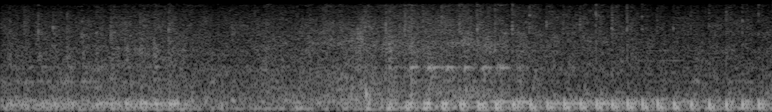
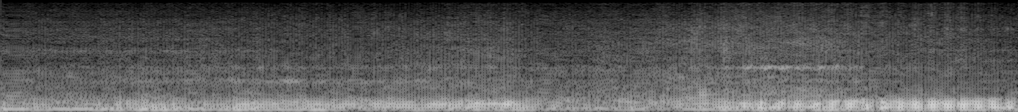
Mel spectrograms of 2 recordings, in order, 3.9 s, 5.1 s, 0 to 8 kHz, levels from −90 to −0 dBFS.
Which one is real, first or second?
first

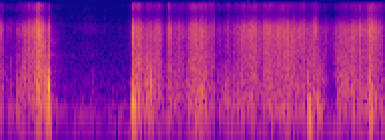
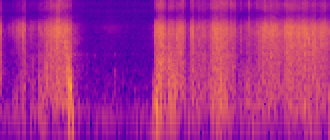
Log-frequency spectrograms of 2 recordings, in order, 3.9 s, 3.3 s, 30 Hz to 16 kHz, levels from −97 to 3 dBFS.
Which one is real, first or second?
first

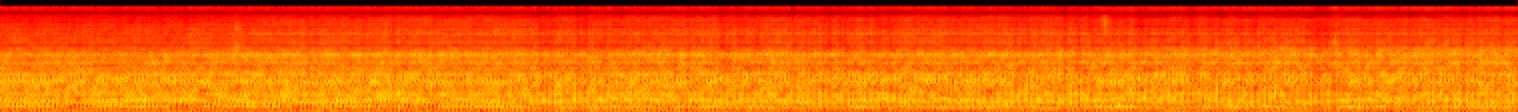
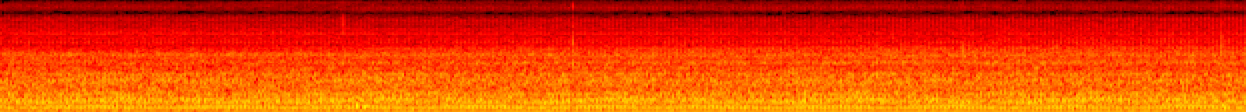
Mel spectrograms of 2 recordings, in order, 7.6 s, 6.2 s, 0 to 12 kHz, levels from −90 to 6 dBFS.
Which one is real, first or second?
second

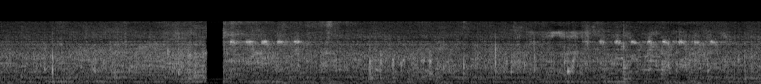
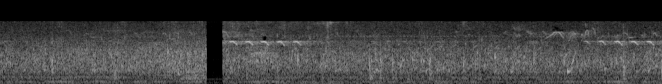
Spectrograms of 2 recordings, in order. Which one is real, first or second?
second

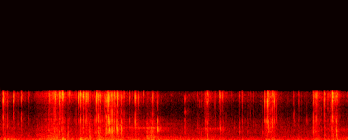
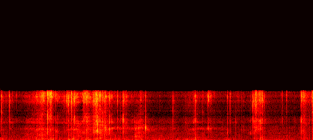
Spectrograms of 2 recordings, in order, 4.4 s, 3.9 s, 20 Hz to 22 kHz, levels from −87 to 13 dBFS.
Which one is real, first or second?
first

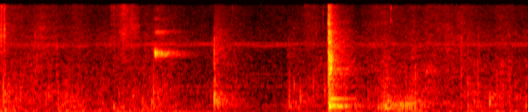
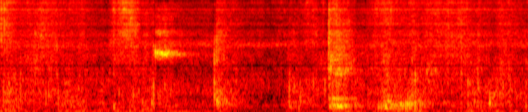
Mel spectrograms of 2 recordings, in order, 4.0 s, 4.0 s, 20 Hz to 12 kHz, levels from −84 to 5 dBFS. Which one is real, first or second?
first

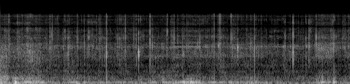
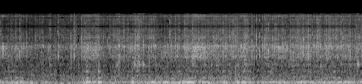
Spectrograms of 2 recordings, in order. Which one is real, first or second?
second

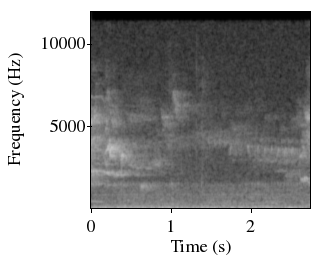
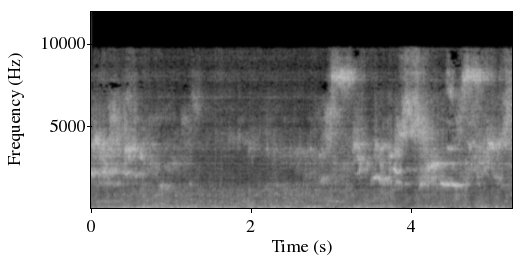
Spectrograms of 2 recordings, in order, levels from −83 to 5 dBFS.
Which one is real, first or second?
first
